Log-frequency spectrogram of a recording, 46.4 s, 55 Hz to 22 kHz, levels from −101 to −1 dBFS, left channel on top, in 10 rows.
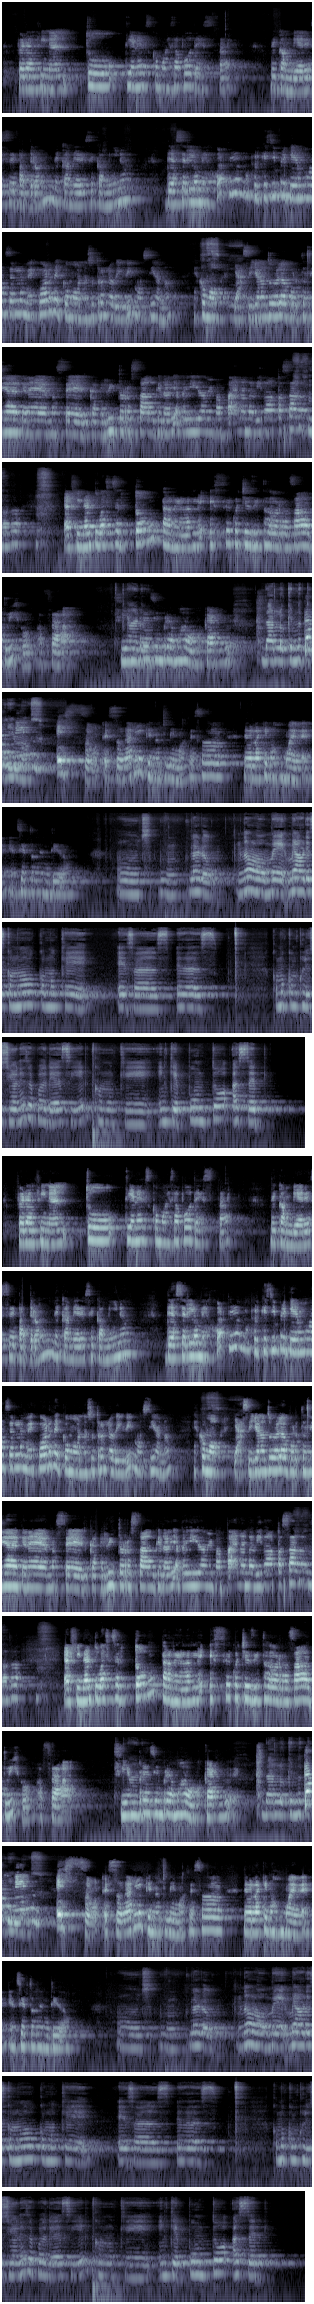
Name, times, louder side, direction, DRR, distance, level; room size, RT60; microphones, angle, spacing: voice 1, 0.2-1.0 1.3-3.4 4.0-6.7 7.1-11.9 12.3-18.9 19.5-24.3 24.9-26.8 27.1-27.2 27.8-33.6, right 7 dB, 80° right, 0.4 m, -32 dB
voice 2, 25.1-25.5 27.1-28.1 28.4-28.5 34.3-35.8 36.0-38.5 38.9-40.2 41.3-45.9, left 4 dB, 80° left, 0.8 m, -40 dB
14.5 x 5.8 x 3.1 m
head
